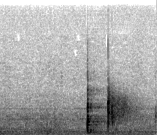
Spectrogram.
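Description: Three-cushion carom billiards shot: two sharp clacks about a third of a second apart, as the cue strikes the cue ball and the balls collide. The second clack rings briefly.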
